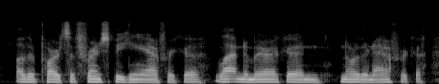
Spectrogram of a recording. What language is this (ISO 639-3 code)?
eng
